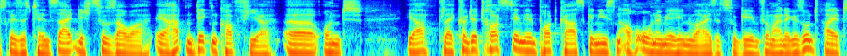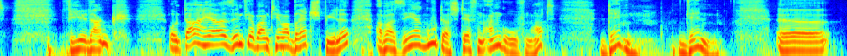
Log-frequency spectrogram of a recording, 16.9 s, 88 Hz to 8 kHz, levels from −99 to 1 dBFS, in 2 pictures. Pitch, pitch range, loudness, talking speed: 125 Hz, 110-150 Hz, -24 LUFS, 170 wpm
